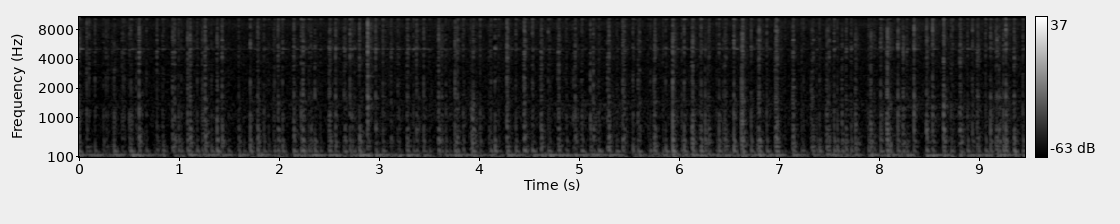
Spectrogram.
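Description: Fingertips and nails tap and scratch the outer wall and rim of an empty, hollow, medium-sized black polished stone mortar with thick walls, resembling granite or marble. A quiet, rapid stream of dense, short clicks and scrapes runs throughout over a steady low tone, each tap dying away almost at once.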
